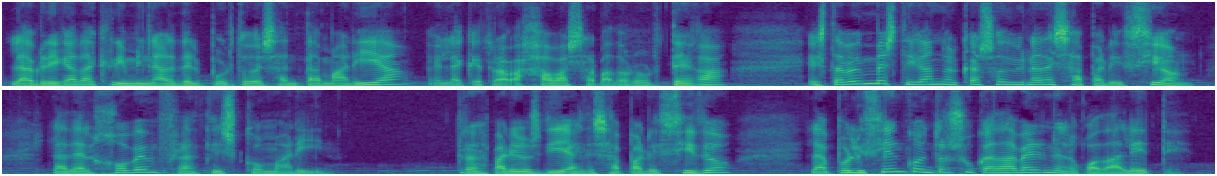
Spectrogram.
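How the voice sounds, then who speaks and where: High-pitched, brisk Spanish male narrator. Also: lively intonation, creaky, fairly bright tone. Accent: Spanish, from Spain. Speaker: podcast narrator. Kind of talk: scripted true-crime narration.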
